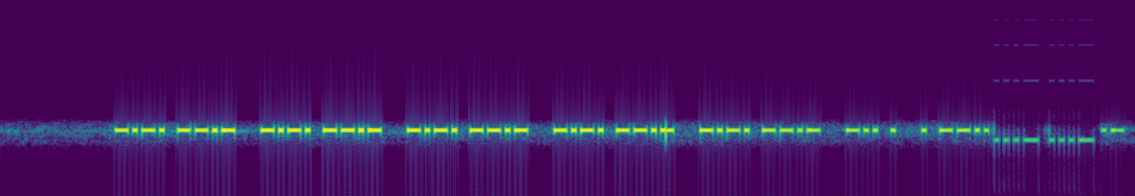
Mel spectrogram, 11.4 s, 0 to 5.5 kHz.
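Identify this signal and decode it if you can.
Morse code, heard as a keyed tone, about 26 wpm, 760 Hz. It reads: CQ CQ CQ CQ CQ DE EZ A
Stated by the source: Full QSK operation with a PFR-3A QRP transceiver, tested on a weak station's signal, Velko, interrupting his CQ.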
